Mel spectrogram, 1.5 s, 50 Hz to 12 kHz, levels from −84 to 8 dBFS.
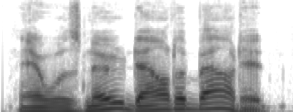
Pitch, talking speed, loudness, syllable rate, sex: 130 Hz, 245 wpm, -14 LUFS, 6.7 syllables/s, male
